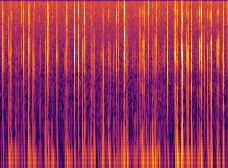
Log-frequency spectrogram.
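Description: Rapid tapping on a plastic cat figurine, with dozens of short, dry taps in a quick, uneven rhythm. Each tap is a dull, low thump with a faint bright click on top that dies away almost at once.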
